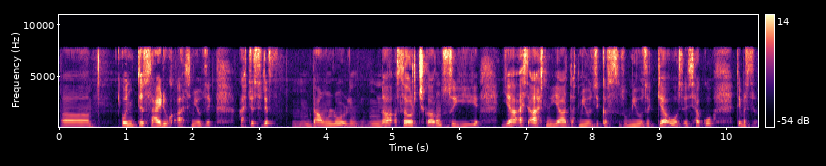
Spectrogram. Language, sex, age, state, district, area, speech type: Kashmiri, female, 30-45, Jammu and Kashmir, Srinagar, urban, spontaneous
